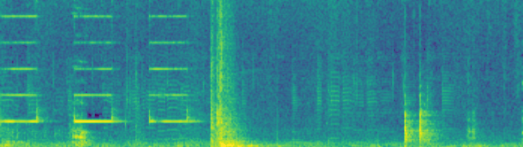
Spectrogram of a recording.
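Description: Microwave oven beeping three times, about once a second, at the end of a heating run, followed about three seconds in by a single clunk as the door is opened, and light clicks of a glass bowl being handled.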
